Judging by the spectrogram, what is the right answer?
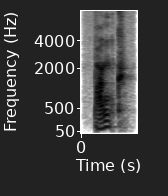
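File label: "geldbank", German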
